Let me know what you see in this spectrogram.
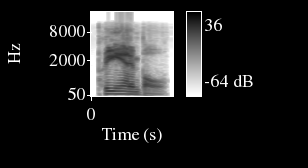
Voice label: "preamble", American

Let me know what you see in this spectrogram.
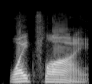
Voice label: "whitefly", American

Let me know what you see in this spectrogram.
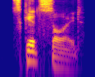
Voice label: "schizoid", British

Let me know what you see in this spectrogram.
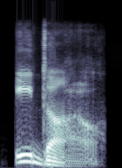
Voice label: "aedile", British

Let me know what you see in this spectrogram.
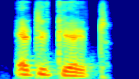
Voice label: "etiquette", Indian

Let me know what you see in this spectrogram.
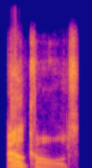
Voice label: "alcalde", British

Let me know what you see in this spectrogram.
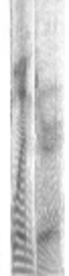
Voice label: "blender", American

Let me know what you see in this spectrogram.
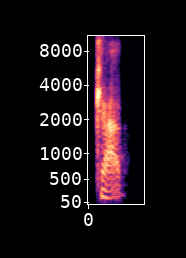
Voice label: "CAB", Indian

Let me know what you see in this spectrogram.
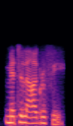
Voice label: "metallography", Indian

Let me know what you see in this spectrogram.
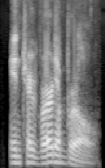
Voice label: "intervertebral", American

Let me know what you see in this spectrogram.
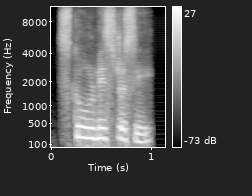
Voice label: "Schoolmistressy", Indian

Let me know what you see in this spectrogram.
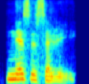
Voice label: "necessary", Indian

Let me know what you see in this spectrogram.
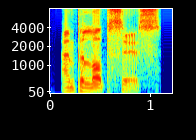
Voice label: "ampelopsis", British

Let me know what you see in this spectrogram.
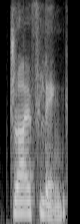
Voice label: "trifling", Indian

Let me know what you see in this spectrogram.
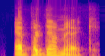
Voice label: "epidemic", American

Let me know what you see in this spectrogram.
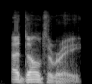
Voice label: "adultery", British

